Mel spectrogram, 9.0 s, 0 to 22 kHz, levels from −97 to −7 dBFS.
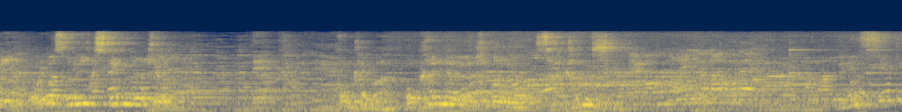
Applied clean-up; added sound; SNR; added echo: none; Bell; 17 dB; reverberation time 0.9 s.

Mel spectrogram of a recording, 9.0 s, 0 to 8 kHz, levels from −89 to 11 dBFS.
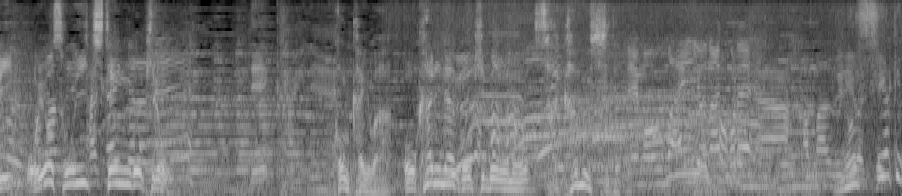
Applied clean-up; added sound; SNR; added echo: none; none; none; none.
